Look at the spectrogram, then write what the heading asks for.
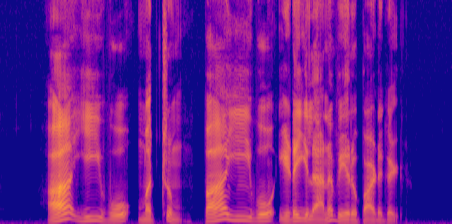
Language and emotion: Tamil, neutral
